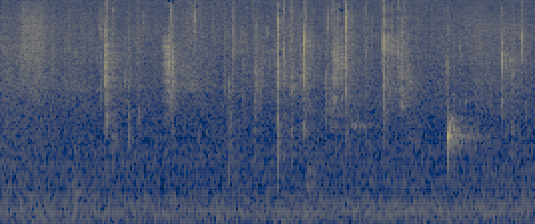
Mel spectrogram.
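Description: Faint, scattered wet clicks and drips from hands squeezing and shaping a piece of warm fresh mozzarella curd, pressing out the milky whey; one sharper drip-like plink about three seconds in.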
